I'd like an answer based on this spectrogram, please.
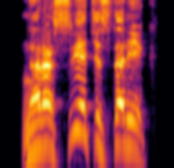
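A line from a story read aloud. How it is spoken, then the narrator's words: Warrior shouting. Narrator (Russian): прокричал один из воинов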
